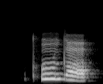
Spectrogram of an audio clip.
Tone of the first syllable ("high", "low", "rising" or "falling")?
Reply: high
